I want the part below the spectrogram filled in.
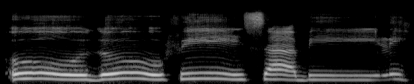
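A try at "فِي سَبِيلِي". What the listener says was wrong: Nggak usah betulnya nggak usah neken-neken kenceng-kenceng juga boleh. Udzu fi sabili tuh ya ditekan-tekan. Nah yang tekan-tekan itu untuk lagu dibuat mesra, penekanannya buat halus.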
